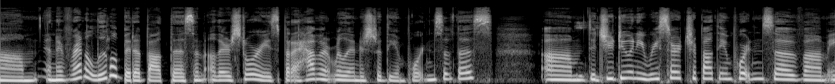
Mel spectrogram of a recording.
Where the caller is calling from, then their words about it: Littleton, Colorado, United States; and we're calling you from Littleton, Colorado.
